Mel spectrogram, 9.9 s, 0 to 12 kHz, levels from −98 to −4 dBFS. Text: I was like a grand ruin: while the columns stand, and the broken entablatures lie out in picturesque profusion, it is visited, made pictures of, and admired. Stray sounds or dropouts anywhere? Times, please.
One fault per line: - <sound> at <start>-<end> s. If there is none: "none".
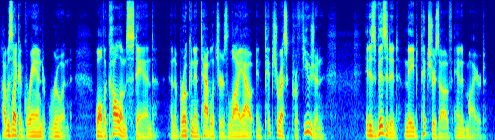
none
